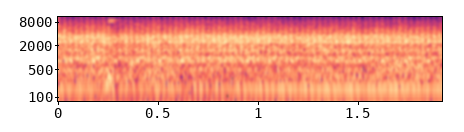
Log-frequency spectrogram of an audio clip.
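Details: Military-grade forklift after refit of rebuilt hydraulic tilt cylinders, jump-started before first test drive: steady, even idle with smooth low drone, no knocks or misses; normal idle.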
